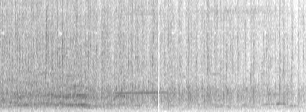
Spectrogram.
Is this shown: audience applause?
yes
